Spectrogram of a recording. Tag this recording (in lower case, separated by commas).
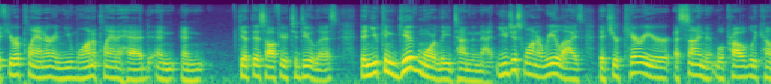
speech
